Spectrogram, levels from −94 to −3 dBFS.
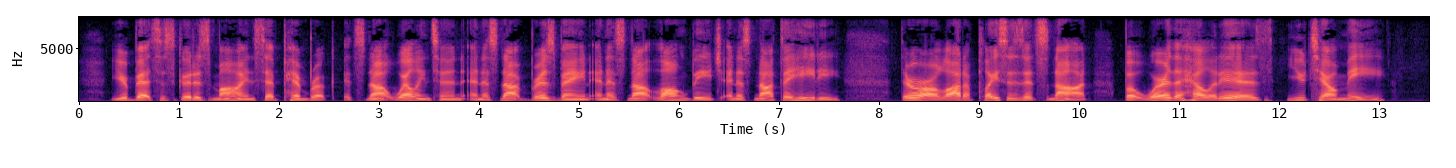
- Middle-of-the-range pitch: Yes, medium, 150 Hz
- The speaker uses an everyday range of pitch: Yes, average, 4.0 semitones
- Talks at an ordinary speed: Yes, average, 180 wpm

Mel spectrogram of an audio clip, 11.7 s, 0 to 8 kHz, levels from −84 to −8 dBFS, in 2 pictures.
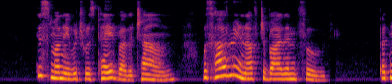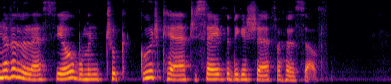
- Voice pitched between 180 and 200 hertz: Yes, medium, 185 Hz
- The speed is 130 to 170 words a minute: Yes, average, 155 wpm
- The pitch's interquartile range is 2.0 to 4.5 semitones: Yes, average, 4.0 semitones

